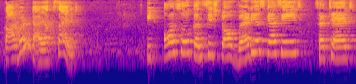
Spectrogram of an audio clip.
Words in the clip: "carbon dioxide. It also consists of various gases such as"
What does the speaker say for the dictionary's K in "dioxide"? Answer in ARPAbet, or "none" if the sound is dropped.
K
